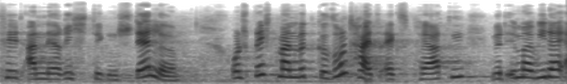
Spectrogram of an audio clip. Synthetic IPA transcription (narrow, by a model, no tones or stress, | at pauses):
feːltandeːɐʁɪçtɪɡŋ̩ʃtɛlə | ʔʊntʃpʁ̥ɪçtmanmɪtɡ̥əzʊnthaɪtt͡sʔɛkspʰɛɐtn̩vɪɐtʔɪmɐviːdɐʔ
